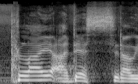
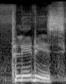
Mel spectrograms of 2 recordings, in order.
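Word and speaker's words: Pleiades: 이게 영어로 보시면은 우리나라 말로 플라이아데스라고 얘기하는데 그냥 영어로는 플레리스 그렇게 얘기합니다. 이 D를 이렇게 좀 게으르게 반영해서 그냥 그 가운데 있는 I를 갖다 E 발음해서 플레리스 이렇게 발음을 해요.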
